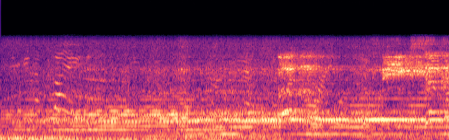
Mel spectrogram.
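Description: Show audio played over an arena's sound system: a low rumble with sustained tones that hold and shift slowly.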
